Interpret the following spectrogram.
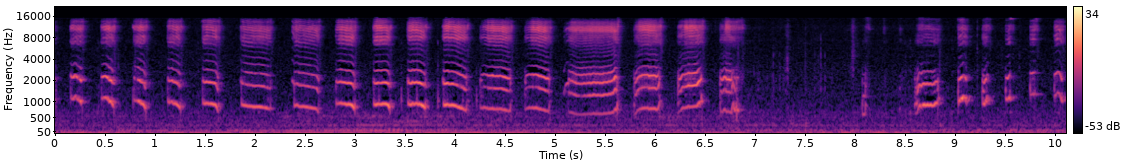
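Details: Maltese-Chihuahua mix dog whimpering in a series of high, whiny yips, about three per second, each bending up then down in pitch, for some seven seconds; a short pause, then a few softer, shorter yips close the recording.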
